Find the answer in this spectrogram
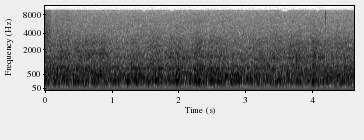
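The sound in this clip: Faint, steady rumble and hiss of a moving train carriage, an even ambience without distinct events or voices.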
